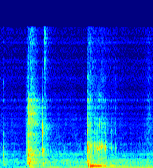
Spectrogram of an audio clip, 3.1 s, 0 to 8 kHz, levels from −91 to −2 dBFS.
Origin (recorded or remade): remade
